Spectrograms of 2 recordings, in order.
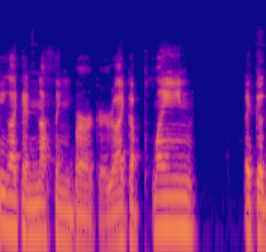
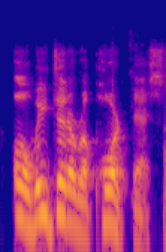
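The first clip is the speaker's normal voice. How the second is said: smug know-it-all tone, high and raised; 5 semitones higher, 8 dB louder than usual. Retelling a reporter's tweet on X, mocking Sean Ross Sapp's smug tone. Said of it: "Like he's a fucking smartass".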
